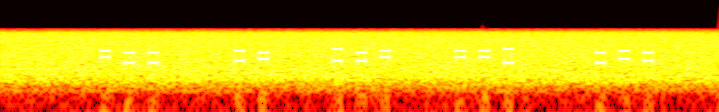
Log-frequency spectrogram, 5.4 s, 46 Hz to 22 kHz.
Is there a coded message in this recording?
Yes: DTMF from 0.8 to 4.9 s, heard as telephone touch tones, dialled by machine, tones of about 60 ms, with phone line noise. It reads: 011 57 640 003 184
